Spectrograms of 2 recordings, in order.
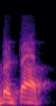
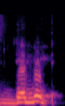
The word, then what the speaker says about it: Dr: will be a datar this is not datar this is debit this is what this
